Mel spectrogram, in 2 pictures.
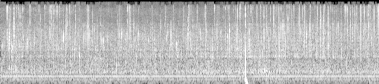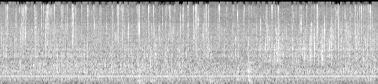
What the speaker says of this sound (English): drop them in the fryer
